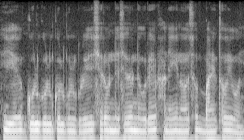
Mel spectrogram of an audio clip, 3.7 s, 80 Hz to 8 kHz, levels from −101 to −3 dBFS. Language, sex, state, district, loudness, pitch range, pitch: Chakma, male, Tripura, Dhalai, -13 LUFS, 110-115 Hz, 110 Hz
